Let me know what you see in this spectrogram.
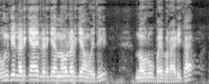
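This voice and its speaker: With fairly even intonation, a man speaks at a fairly high pitch as noticeable background noise continues. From Uttarakhand, Garhwal hills. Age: 60s. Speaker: local villager. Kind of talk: storytelling interview. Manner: halting.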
